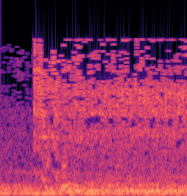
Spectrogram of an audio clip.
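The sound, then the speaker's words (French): A car engine restarting at a market: a low rumble that abruptly surges into a steady, fairly loud roar, then holds evenly to the end. “redémarre sa voiture”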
